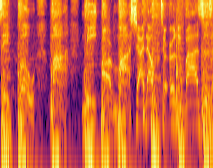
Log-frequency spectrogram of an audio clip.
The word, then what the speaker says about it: Bomani Armah: announcements imma say my name so you can pronounce it whoa ma me are my shout out to early visors I see who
